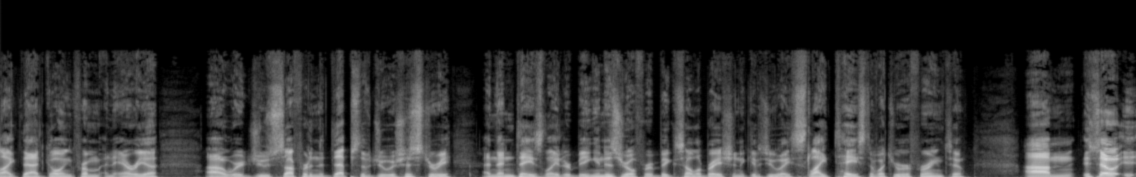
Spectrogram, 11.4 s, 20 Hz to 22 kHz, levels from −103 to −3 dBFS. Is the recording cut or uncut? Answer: uncut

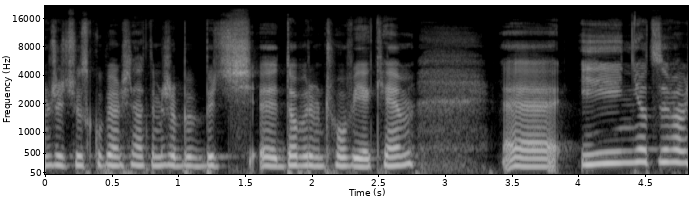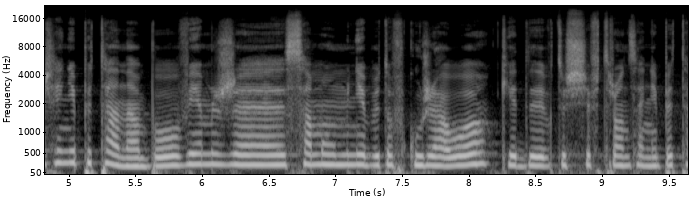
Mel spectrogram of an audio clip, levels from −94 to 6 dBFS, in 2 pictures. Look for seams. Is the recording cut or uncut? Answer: cut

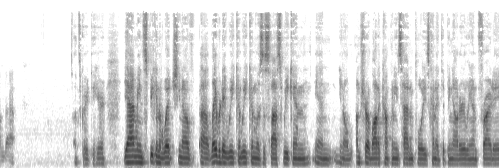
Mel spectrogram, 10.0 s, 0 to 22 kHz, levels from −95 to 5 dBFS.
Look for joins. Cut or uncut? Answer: cut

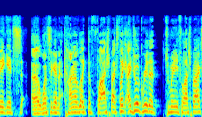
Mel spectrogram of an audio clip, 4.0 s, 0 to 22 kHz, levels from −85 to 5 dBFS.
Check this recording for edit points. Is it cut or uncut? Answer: cut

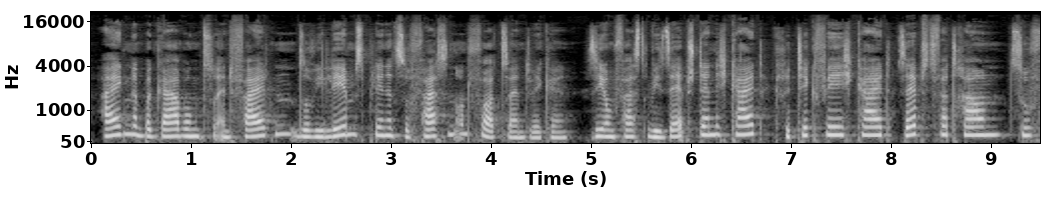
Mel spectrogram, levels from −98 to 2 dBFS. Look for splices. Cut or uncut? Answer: cut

